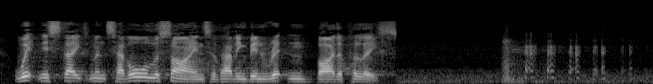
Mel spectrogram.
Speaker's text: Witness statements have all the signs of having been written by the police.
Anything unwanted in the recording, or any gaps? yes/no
yes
